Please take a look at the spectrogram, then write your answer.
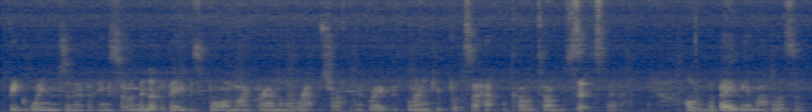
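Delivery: usual speaking voice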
